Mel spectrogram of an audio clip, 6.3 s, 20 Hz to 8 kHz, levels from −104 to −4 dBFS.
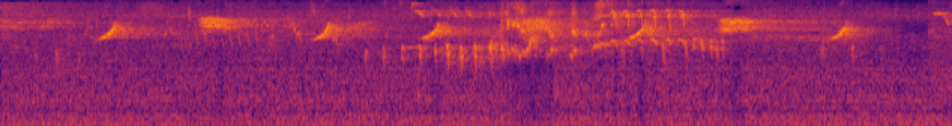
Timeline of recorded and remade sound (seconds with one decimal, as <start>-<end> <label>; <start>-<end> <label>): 0.0-3.2 recorded; 3.2-4.0 remade; 4.0-6.3 recorded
